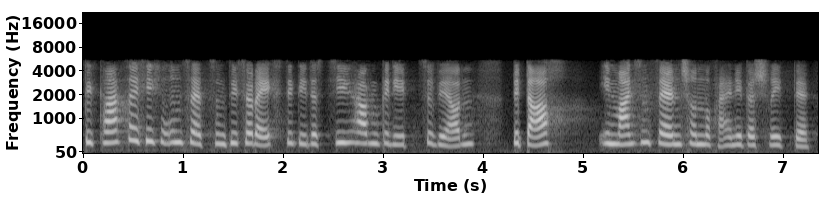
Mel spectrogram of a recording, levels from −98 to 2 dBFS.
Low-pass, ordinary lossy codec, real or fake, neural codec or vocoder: 5.4 kHz; none; fake; codec, 16 kHz, 0.5 kbps, FunCodec, trained on Chinese and English, 25 frames a second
